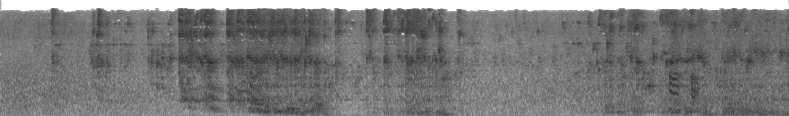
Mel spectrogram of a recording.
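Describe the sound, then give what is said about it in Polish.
Water draining from a bathtub, a steady rushing and gurgling wash that swells and ebbs over several seconds at moderate loudness. “To było takie spuszczanie wody z wanny.”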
